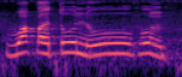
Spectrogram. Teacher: قاف ساکن ہے، اس کے اوپر قلقلہ ہوگا۔ واو ساکن لام کے اوپر پیش ہے تو اس کے اوپر واو مدہ ایک الف کے برابر لمبا کریں گے۔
